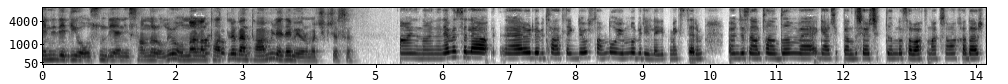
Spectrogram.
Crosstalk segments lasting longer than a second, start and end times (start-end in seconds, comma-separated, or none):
none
